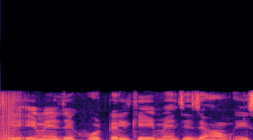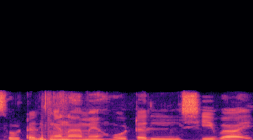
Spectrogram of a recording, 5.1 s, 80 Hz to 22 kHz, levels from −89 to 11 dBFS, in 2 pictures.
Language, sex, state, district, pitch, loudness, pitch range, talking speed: Hindi, male, Madhya Pradesh, Dhar, 110 Hz, -16 LUFS, 105-120 Hz, 180 wpm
